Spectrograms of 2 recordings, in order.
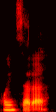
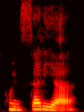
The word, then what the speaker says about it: poinsettia: poeta my whole life I've been saying poinsetta my whole life and then a couple years ago someone said no it's poinsettia and so I was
